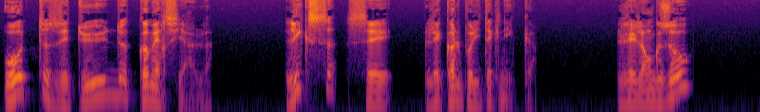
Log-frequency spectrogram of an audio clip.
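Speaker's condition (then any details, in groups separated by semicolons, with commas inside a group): No condition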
